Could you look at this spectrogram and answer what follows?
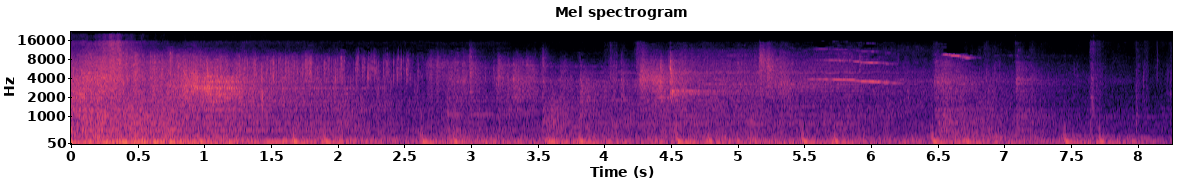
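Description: A fiery Incendio spell bursts in a video game with a deep, rumbling boom that rolls on steadily for several seconds, loud and dense, with faint whistling tones above it near the end.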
